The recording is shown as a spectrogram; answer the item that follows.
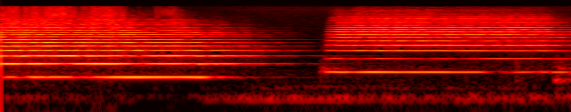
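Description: Glass trombone, hand-blown and lamp-worked, playing two long held notes: the first stops about two seconds in, and after a brief gap a second, higher note is held to the end.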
